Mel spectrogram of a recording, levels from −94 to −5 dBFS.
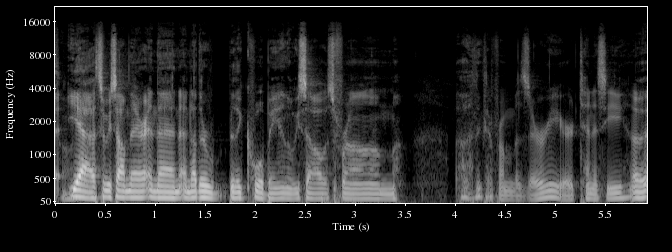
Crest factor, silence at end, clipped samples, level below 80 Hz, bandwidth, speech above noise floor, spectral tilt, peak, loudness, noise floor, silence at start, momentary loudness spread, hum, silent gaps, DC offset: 20 dB; 0 s; under 0.1%; -58 dBFS; 14.5 kHz; 37 dB; -5.5 dB/octave; -10 dBFS; -30 LUFS; -68 dBFS; 0 s; 16 LU; none; none; under 0.1%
